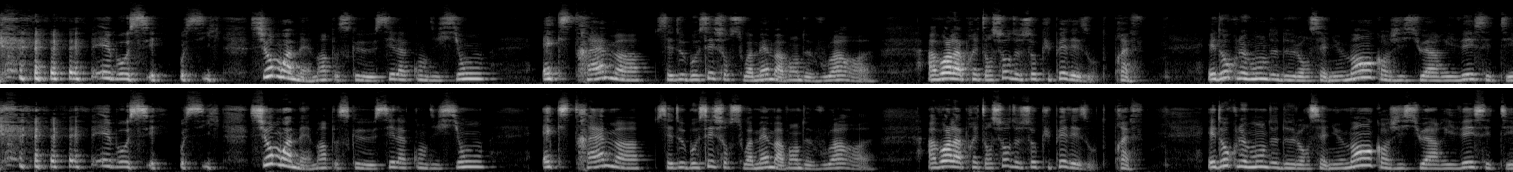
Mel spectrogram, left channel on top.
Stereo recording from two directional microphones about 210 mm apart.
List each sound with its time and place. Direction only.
0.0 s speech: 5° right (ahead or behind)
2.0 s speech: 40° right (ahead or behind)
8.2 s speech: 25° right (ahead or behind)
